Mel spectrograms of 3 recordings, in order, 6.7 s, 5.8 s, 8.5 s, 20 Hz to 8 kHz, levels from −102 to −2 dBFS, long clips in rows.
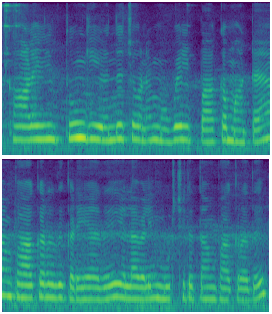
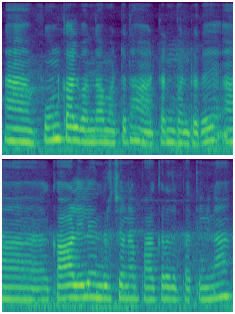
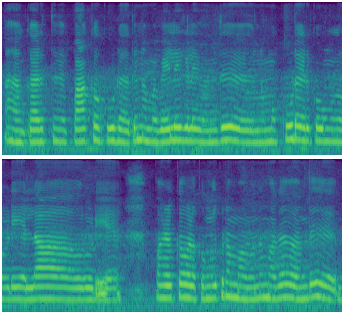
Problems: background sounds at intervals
